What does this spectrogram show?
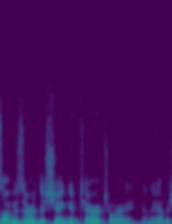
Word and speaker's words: Schengen: Schengen. Yeah, that thing. Not Shanghai, Schengen.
